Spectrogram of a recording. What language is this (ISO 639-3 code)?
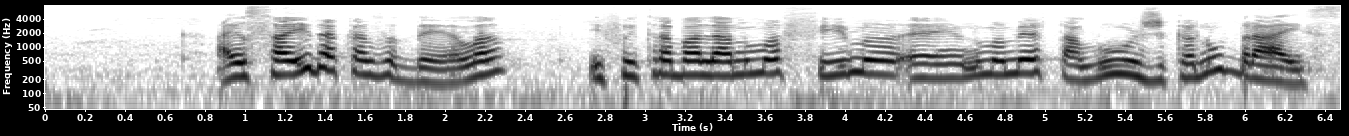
por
